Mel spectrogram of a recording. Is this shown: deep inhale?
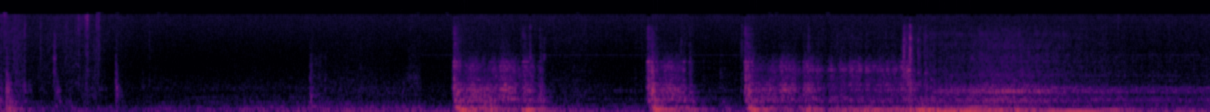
no

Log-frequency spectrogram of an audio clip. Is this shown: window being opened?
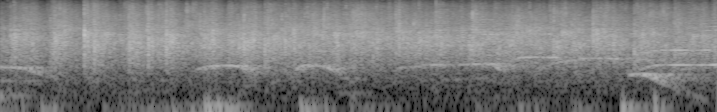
no

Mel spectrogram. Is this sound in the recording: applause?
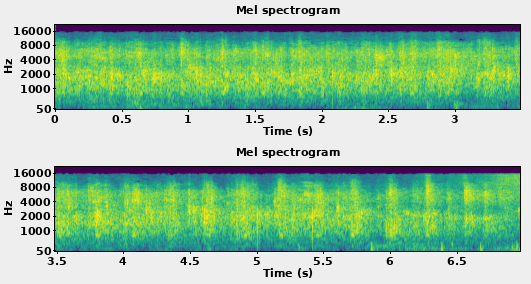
yes

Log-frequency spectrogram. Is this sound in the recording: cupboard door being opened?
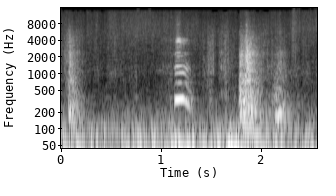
yes

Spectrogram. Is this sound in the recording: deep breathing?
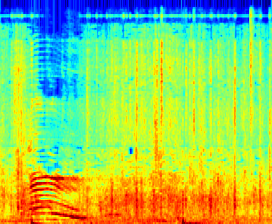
no

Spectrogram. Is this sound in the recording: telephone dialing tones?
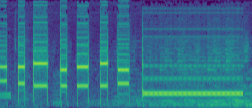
yes

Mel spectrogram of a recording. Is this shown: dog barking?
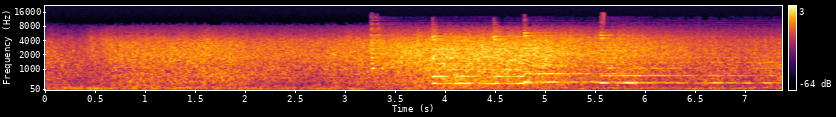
no

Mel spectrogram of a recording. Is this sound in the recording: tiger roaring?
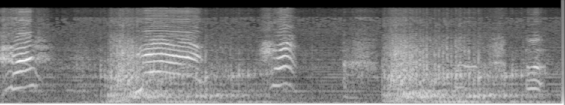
yes

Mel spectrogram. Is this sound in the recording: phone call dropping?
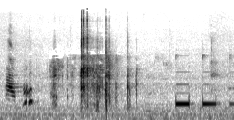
yes

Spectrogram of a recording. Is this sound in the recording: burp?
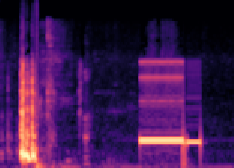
no

